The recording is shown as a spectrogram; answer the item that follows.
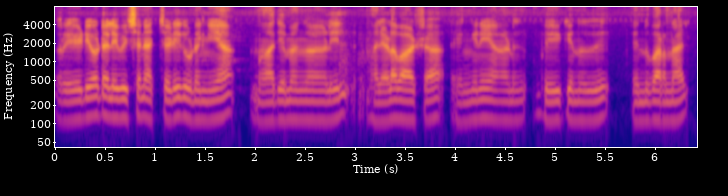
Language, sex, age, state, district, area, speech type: Malayalam, male, 18-30, Kerala, Wayanad, rural, spontaneous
